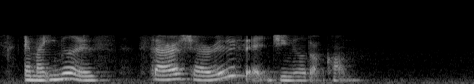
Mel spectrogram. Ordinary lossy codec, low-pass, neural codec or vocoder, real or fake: AAC, 16 kbps; 7.2 kHz; none; real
